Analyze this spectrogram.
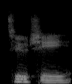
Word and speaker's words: Tucci: because it sounds because it rhymes stanley tucci and house of gucci oh my god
